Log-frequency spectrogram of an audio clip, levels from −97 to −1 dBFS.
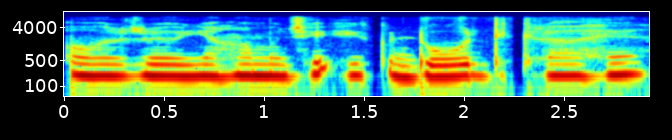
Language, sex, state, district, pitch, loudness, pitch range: Hindi, female, Himachal Pradesh, Shimla, 200 Hz, -14 LUFS, 195-205 Hz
